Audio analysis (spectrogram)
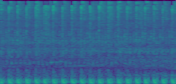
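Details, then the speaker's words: Motorcycle ("Panther") idling just after being started with two portable drill batteries as a jumper: even, steady thumping at about ten pulses a second with no knocks or misses. Normal idle. "Dalawang battery ng drill. Napaandar natin si Panther."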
